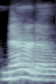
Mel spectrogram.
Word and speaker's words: Merida: Like, maybe 5 years from now, you guys will actually pronounce it Merida, which is what it's pronounced as.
